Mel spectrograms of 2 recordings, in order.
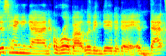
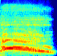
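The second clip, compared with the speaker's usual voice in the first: a sharp, startled intake of breath; shocked gasp; 9 semitones higher, 4 dB louder than usual. Retold or imitated. Mother hearing another mom insult herself, sharp shocked gasp. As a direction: gasp at what the mom just said. Mom's self-talk in front of kids.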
